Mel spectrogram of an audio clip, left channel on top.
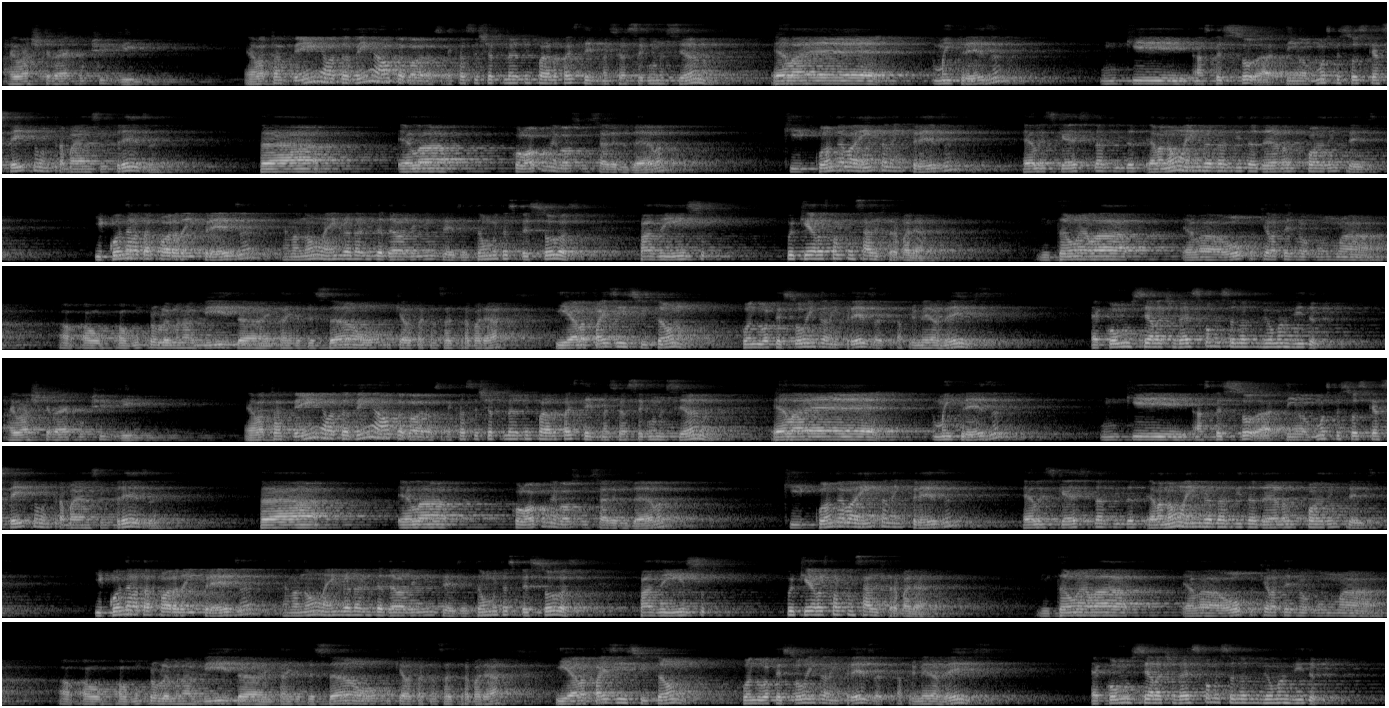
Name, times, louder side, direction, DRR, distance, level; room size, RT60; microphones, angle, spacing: voice 1, 0.1-1.4 2.4-7.1 7.7-8.8 9.3-10.0 11.0-15.4 16.4-17.0 17.8-18.3 18.9-20.5 21.7-23.4 24.1-27.6 28.6-33.5 34.1-34.7 35.5-37.0 38.0-39.0 39.5-41.5 42.1-48.4 49.0-50.4 50.6-51.4 52.4-54.8, equal, 5° right, 0 dB, 1.4 m, -27 dB
21.0 x 21.0 x 9.4 m, 2.3 s
head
